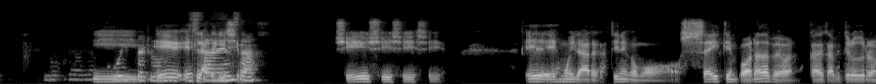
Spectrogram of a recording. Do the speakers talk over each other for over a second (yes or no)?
yes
